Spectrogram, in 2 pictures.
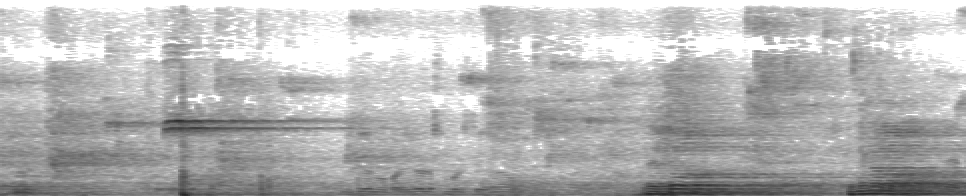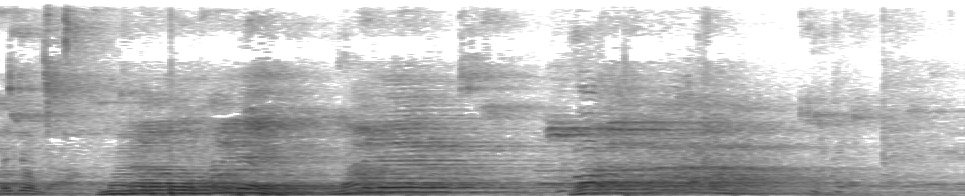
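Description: Young players shout across an echoing covered court.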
